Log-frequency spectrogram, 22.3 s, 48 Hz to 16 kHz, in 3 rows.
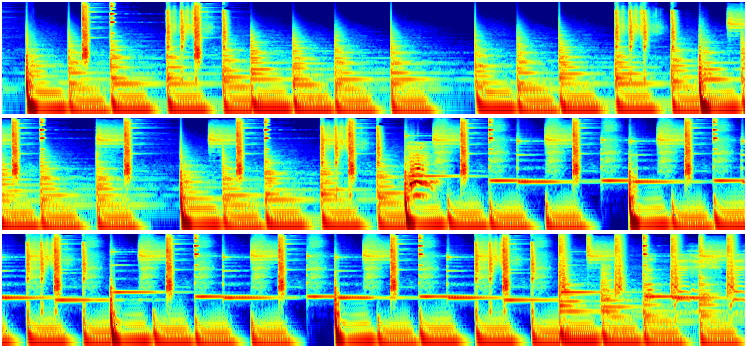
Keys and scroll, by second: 8.6 KP_2, 8.7 KP_0, 9.2 Return, 11.4 ctrl+z, 15.8 KP_1, 15.9 KP_5, 16.4 Return.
